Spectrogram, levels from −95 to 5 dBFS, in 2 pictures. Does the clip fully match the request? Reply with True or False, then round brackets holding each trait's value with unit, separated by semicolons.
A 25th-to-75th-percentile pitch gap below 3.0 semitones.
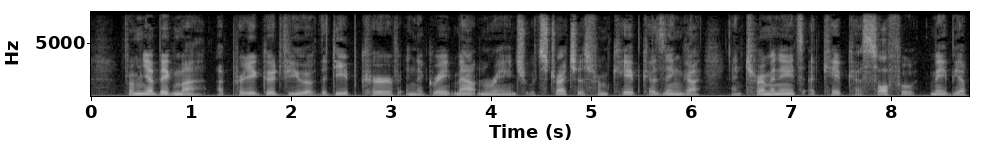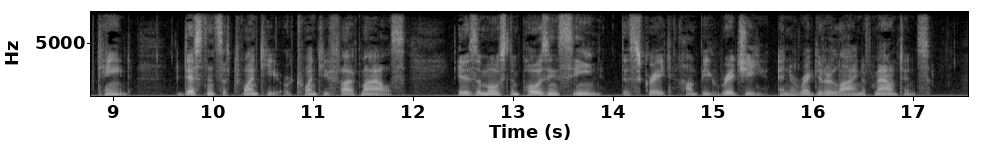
True (2.6 semitones)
